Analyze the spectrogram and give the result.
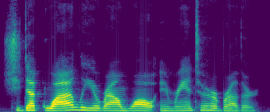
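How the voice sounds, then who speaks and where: A woman reads a novel aloud with steady, measured narration. Her pitch sits in the middle range. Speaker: reader.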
